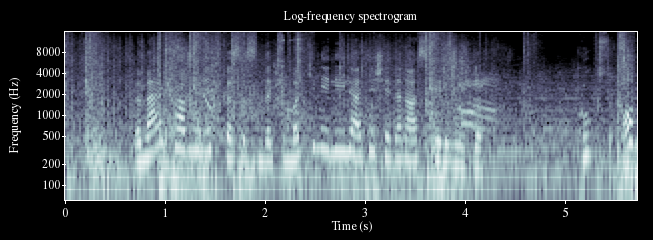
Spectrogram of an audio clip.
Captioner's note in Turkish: Silah sesleri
